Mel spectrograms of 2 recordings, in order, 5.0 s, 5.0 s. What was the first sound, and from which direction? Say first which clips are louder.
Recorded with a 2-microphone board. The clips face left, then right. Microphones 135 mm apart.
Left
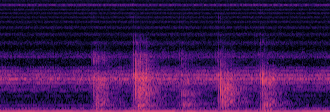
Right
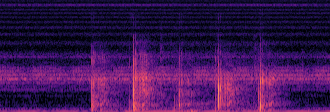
Footsteps: right 6 dB; 75° right (ahead or behind).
